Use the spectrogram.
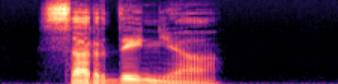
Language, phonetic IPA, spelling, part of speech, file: Polish, [sarˈdɨ̃ɲja], Sardynia, proper noun, Pl-Sardynia.ogg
